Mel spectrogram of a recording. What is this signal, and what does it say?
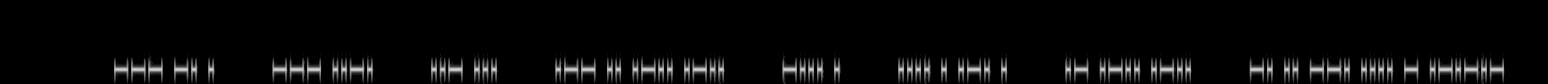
Morse code, heard as a keyed tone, about 27 wpm, 700 Hz. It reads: ONE OF US WILL BE HERE ALL NIGHT.
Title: 2x Word-Spacing - Sentences from Top 300 Words - 28wpm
